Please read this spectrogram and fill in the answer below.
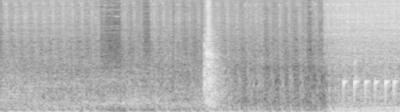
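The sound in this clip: A sharp gunshot crack rings out amid dense, continuous noise in an action scene where several shots are fired.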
